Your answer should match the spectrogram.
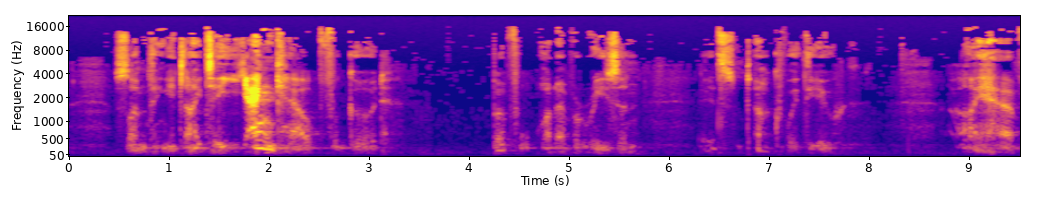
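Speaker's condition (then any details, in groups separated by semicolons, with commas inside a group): Spasmodic dysphonia; spasmodic dystonia subtype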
